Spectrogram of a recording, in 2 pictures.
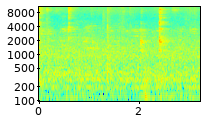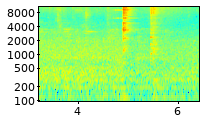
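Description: Tableware clinking at a meal: a handful of sharp clinks of serving spoons and dishes against plates and bowls, the loudest about five seconds in, over a steady low hum.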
